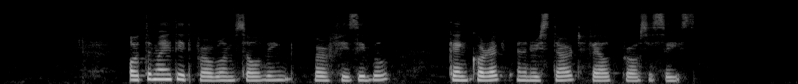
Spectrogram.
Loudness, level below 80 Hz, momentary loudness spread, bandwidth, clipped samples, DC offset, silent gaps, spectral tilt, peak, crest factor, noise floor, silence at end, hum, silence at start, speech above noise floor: -25 LUFS; -66 dBFS; 9 LU; 11.5 kHz; under 0.1%; under 0.1%; none; -7.5 dB/octave; -8 dBFS; 18 dB; -73 dBFS; 1.1 s; none; 1.3 s; 49 dB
